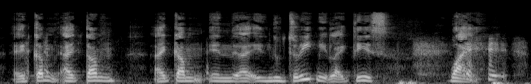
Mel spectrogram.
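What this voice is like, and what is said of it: Funny accent. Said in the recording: “you have a funny accent”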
